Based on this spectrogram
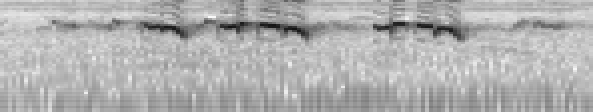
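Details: Young wild-caught sooty-headed bulbul during training. It gives a loud, bright, bubbly phrase of four slurred whistled notes, each dropping in pitch, over quiet background.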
